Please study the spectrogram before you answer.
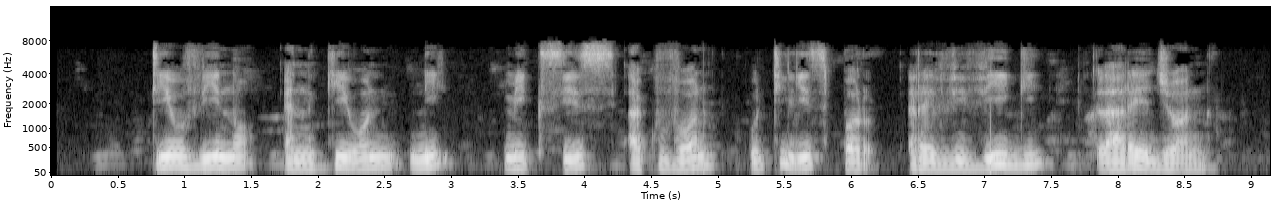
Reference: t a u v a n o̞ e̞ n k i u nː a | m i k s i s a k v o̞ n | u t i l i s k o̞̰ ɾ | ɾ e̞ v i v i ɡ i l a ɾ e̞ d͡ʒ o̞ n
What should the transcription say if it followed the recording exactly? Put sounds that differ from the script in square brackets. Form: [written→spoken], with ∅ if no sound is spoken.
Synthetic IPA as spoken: t [a→i] u v [a→i] n o̞ e̞ n k i u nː [a→i] | m i k s i s a k v o̞ n | u t i l i s [k→p] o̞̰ ɾ | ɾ e̞ v i v i ɡ i l a ɾ e̞ d͡ʒ o̞ n

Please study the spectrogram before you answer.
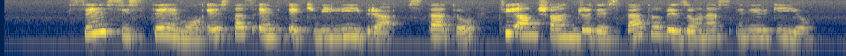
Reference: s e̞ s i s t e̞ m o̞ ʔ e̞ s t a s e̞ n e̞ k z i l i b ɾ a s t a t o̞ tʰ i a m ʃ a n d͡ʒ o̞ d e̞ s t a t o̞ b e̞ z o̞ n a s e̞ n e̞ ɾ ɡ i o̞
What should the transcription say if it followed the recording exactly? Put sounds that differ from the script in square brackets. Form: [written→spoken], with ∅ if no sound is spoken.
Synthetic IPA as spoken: s e̞ s i s t e̞ m o̞ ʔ e̞ s t a s e̞ n e̞ k [z→v] i l i b ɾ a s t a t o̞ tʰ i a m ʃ a n d͡ʒ o̞ d e̞ s t a t o̞ b e̞ z o̞ n a s e̞ n e̞ ɾ ɡ i o̞

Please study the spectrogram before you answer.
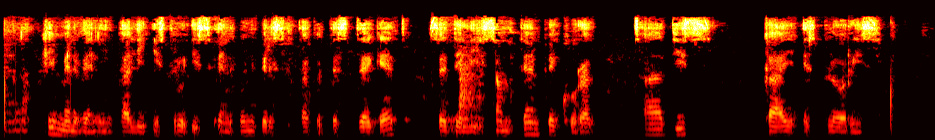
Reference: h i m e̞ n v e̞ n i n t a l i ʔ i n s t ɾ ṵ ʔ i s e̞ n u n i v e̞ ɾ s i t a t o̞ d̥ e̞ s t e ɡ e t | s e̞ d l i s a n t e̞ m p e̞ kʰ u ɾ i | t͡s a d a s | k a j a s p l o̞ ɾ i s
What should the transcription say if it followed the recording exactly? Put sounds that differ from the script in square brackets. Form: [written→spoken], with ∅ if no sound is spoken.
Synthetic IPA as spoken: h i m e̞ n v e̞ n i n t a l i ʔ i n s t ɾ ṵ ʔ i s e̞ n u n i v e̞ ɾ s i t a t o̞ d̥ e̞ s t e ɡ e t | s e̞ d l i s a [n→m] t e̞ m p e̞ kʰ u ɾ [i→a] | t͡s a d [a→i] s | k a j [a→e] s p l o̞ ɾ i s

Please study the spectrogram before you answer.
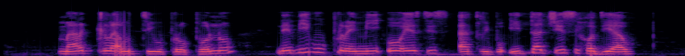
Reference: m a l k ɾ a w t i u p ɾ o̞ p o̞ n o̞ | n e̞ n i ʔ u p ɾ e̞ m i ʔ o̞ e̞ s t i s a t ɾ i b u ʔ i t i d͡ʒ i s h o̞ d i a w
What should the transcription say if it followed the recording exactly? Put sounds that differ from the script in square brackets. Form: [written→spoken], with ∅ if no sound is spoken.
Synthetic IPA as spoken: m a l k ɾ a w t i u p ɾ o̞ p o̞ n o̞ | n e̞ n i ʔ u p ɾ e̞ m i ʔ o̞ e̞ s t i s a t ɾ i b u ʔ i t [i→a] d͡ʒ i s h o̞ d i a w

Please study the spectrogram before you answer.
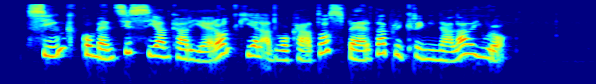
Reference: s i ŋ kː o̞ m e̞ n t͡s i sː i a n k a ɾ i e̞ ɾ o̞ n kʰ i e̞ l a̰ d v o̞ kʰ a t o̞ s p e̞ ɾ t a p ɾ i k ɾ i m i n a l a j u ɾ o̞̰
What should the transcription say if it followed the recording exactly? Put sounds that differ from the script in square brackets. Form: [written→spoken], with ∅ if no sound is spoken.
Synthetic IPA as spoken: s i ŋ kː o̞ m e̞ n t͡s i sː i a n k a ɾ i e̞ ɾ o̞ n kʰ i e̞ l a̰ d v o̞ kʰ a t o̞ s p e̞ ɾ t a p ɾ i k ɾ i m i n a l a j u ɾ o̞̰

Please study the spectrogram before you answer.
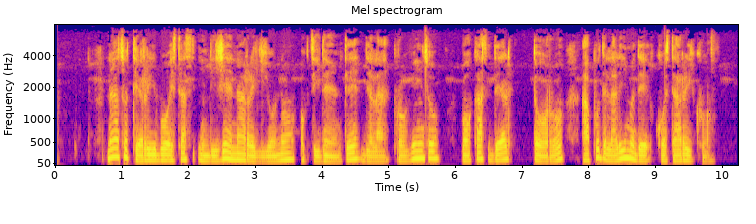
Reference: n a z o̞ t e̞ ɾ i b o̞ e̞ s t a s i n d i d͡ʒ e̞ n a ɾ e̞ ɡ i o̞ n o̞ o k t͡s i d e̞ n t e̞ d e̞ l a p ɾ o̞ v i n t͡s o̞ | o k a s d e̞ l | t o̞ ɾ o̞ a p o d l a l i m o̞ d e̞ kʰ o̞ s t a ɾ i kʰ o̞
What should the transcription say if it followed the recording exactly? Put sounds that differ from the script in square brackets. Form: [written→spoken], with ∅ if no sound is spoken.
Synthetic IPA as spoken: n a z o̞ t e̞ ɾ i b o̞ e̞ s t a s i n d i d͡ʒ e̞ n a ɾ e̞ ɡ i o̞ n o̞ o k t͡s i d e̞ n t e̞ d e̞ l a p ɾ o̞ v i n t͡s o̞ | o k a s d e̞ l | t o̞ ɾ o̞ a p [o→u] d l a l i m o̞ d e̞ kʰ o̞ s t a ɾ i kʰ o̞

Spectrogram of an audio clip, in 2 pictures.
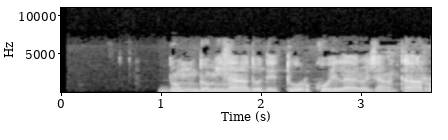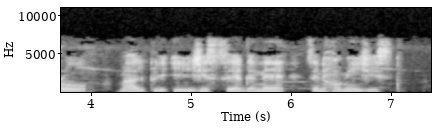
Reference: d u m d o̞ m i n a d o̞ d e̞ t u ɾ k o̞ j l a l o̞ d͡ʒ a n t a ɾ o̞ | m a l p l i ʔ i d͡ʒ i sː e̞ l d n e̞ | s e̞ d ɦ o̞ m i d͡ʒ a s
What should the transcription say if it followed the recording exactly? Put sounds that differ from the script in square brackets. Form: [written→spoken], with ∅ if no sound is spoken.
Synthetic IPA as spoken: d u m d o̞ m i n a d o̞ d e̞ t u ɾ k o̞ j l a l o̞ d͡ʒ a n t a ɾ o̞ | m a l p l i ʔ i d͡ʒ i sː e̞ [l→∅] d n e̞ | s e̞ [d→n] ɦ o̞ m i d͡ʒ [a→i] s

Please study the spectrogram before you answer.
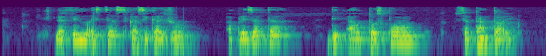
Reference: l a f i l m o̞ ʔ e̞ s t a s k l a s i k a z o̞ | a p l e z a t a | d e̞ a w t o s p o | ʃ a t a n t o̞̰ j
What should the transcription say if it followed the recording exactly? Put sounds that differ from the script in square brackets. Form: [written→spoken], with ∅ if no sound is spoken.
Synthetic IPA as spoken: l a f i l m o̞ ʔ e̞ s t a s k l a s i k a [z→ʒ] o̞ | a p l e z a t a | d e̞ a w t o s p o | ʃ a t a n t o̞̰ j

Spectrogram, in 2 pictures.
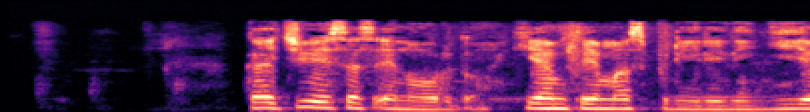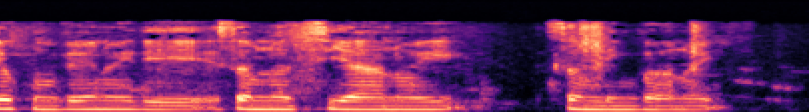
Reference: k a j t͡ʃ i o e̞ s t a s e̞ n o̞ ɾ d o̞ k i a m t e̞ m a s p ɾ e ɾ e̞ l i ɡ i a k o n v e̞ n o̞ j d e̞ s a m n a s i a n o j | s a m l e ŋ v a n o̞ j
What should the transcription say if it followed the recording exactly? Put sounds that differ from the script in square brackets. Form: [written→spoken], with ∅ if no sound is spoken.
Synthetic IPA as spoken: k a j t͡ʃ i o e̞ s t a s e̞ n o̞ ɾ d o̞ k i a m t e̞ m a s p ɾ [e→i] ɾ e̞ l i ɡ i a k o n v e̞ n o̞ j d e̞ s a m n a [s→t͡s] i a n o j | s a m l [e→i] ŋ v a n o̞ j

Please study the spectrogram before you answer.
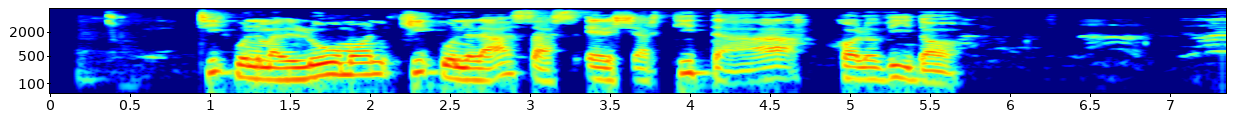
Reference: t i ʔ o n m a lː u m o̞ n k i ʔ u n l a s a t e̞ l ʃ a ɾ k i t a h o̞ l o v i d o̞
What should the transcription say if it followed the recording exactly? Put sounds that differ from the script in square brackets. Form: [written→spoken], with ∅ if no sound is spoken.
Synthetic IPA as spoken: t i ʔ [o→u] n m a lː u m o̞ n k i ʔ u n l a s a [t→s] e̞ l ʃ a ɾ [k→t] i t a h o̞ l o v i d o̞

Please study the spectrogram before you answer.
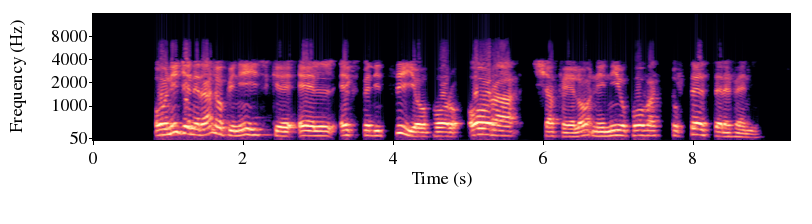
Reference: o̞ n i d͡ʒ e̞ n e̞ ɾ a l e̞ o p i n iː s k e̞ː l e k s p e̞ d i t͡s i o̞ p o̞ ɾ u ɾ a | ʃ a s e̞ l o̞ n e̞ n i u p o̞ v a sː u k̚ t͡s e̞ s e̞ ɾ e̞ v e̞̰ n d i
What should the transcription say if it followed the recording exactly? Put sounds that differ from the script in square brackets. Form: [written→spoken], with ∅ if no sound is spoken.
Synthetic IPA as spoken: o̞ n i d͡ʒ e̞ n e̞ ɾ a l e̞ o p i n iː s k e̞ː l e k s p e̞ d i t͡s i o̞ p o̞ ɾ [u→o] ɾ a | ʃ a [s→f] e̞ l o̞ n e̞ n i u p o̞ v a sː u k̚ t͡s e̞ s e̞ ɾ e̞ v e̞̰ n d i

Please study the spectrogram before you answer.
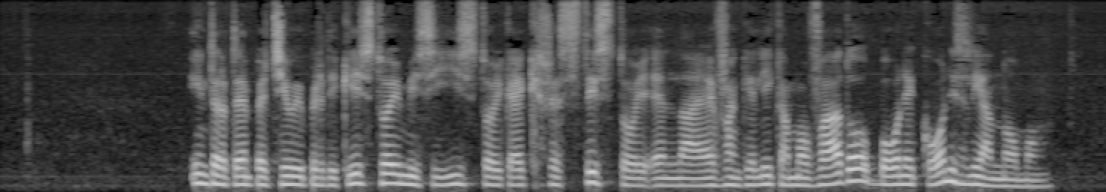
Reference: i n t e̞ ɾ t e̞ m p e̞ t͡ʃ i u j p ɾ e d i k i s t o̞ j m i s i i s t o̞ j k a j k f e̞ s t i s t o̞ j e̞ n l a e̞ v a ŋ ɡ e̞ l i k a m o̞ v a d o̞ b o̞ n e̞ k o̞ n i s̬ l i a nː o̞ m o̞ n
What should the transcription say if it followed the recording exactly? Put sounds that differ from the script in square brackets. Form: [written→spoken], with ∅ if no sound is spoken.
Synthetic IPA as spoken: i n t e̞ ɾ t e̞ m p e̞ t͡ʃ i u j p ɾ e d i k i s t o̞ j m i s i i s t o̞ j k a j k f e̞ s t i s t o̞ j e̞ n l a e̞ v a ŋ ɡ e̞ l i k a m o̞ v a d o̞ b o̞ n e̞ k o̞ n i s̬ l i a nː o̞ m o̞ n

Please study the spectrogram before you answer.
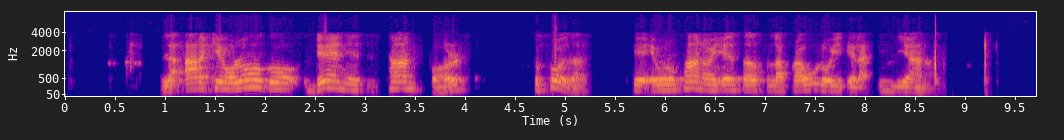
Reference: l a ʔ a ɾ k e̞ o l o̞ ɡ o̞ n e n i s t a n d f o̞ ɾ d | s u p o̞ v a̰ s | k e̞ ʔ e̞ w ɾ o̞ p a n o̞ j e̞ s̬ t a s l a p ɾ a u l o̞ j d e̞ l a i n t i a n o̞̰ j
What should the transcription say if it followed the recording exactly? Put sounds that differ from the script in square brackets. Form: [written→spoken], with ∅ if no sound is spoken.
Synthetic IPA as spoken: l a ʔ a ɾ k e̞ o l o̞ ɡ o̞ [n→d] e n i s t a n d f o̞ ɾ d | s u p o̞ [v→z] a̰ s | k e̞ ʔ e̞ w ɾ o̞ p a n o̞ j e̞ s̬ t a s l a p ɾ a u l o̞ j d e̞ l a i n [t→d] i a n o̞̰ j

